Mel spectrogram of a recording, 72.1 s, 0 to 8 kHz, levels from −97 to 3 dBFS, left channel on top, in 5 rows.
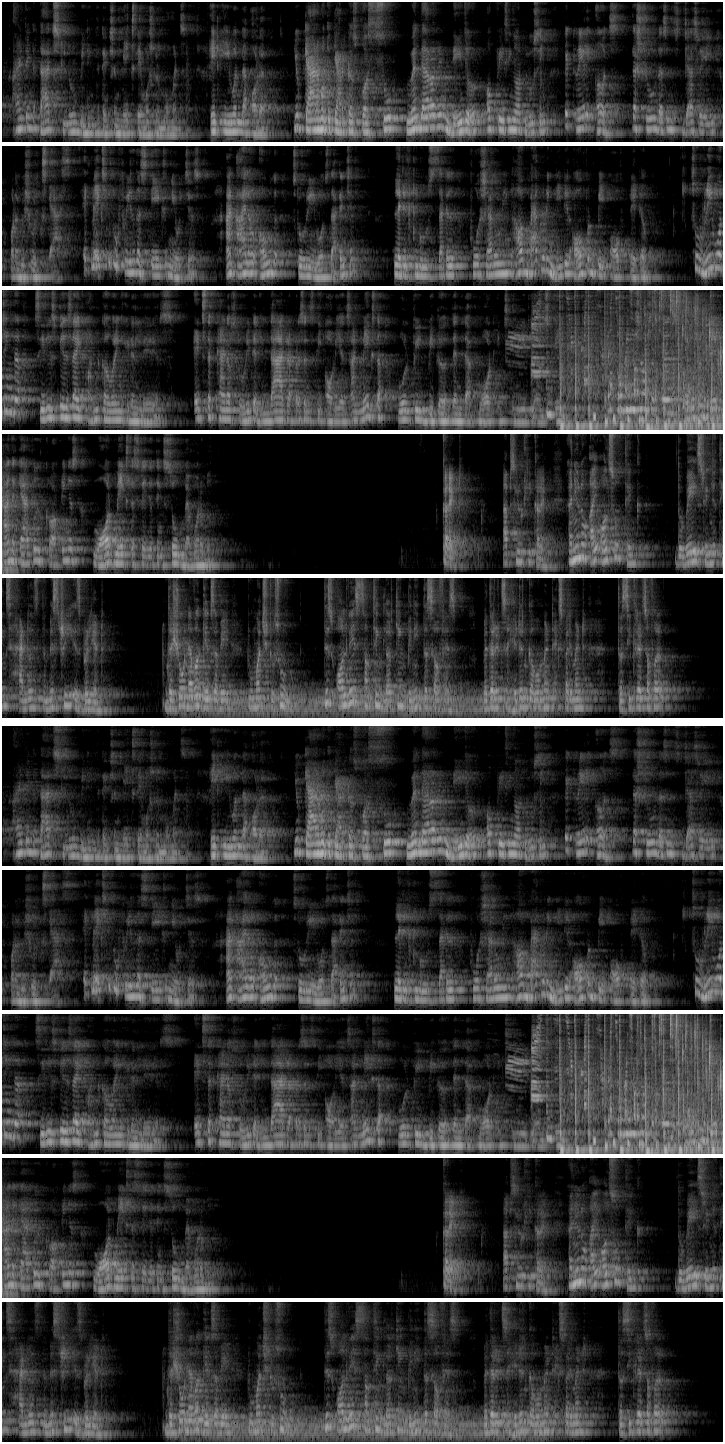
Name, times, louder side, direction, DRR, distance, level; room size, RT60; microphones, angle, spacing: voice 1, 0.2-3.8 4.1-5.3 5.8-11.0 11.2-12.3 12.6-18.4 18.7-21.5 22.3-27.4 28.2-32.2 32.7-40.1 40.9-47.5, left 1 dB, 65° left, 4 dB, 1.6 m, -42 dB
sound 1, 38.9-43.3, right 4 dB, 40° right, 1.3 m, -36 dB
voice 2, 53.3-54.1 54.6-56.0 56.7-59.6 60.9-62.3 62.6-63.5 64.1-66.7 67.3-69.7 70.0-70.9, left 2 dB, 90° left, 4 dB, 2.5 m, -42 dB
sound 2, 61.2-68.6, equal, 75° right, 1.8 m, -54 dB
29.0 x 24.0 x 5.3 m, 1.3 s
head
